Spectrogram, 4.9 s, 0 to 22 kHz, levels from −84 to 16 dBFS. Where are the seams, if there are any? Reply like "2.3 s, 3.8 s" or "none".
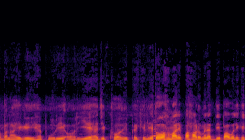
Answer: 3.1 s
